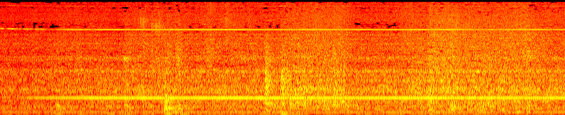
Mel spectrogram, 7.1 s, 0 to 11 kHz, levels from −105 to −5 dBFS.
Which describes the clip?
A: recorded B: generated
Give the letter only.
A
